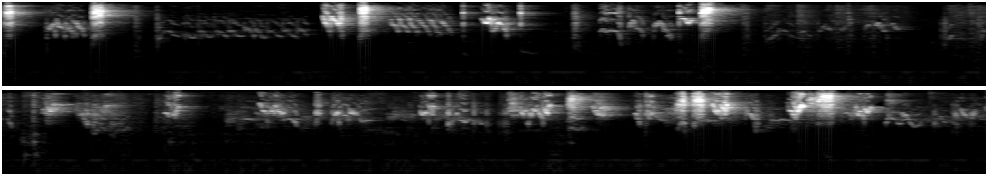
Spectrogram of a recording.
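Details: Budgerigar chatter with harsh, scratchy squawks in clustered bursts, interspersed with thin warbling and clicking notes and lulls, growing busier in the second half.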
